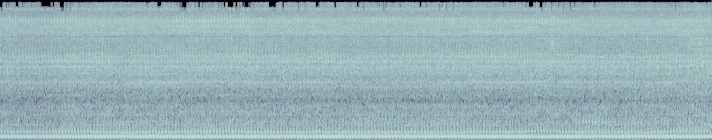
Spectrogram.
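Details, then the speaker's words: Yamaha Warrior ATV single-cylinder, first start after restoration with a rebuilt carb, not yet warmed up. It holds a steady, fast, smooth idle with no dip; the idle is high because the choke was left on. "a little bit of a high idle but I need to turn give it a little more fuel that might turn out"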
